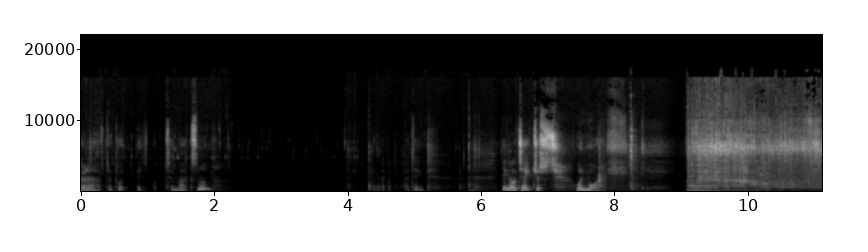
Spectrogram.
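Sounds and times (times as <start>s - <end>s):
speech: 0.0s - 2.2s, 4.4s - 8.4s, 9.1s - 9.6s
water poured from smaller containers into a steamer: 0.0s - 6.2s, 9.1s - 11.1s.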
